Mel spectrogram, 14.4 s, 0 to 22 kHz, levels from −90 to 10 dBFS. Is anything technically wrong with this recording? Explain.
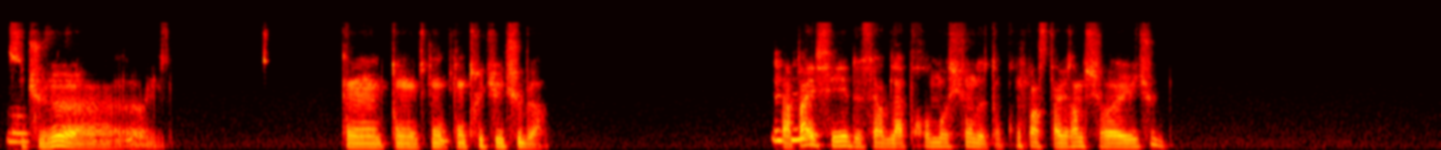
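No, nothing technically wrong stood out on listening to this speech clip.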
